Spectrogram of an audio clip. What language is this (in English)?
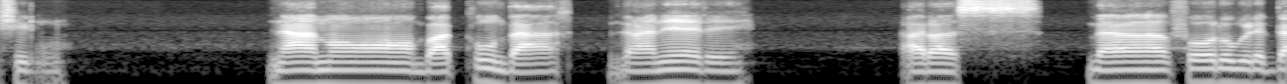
Dazaga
